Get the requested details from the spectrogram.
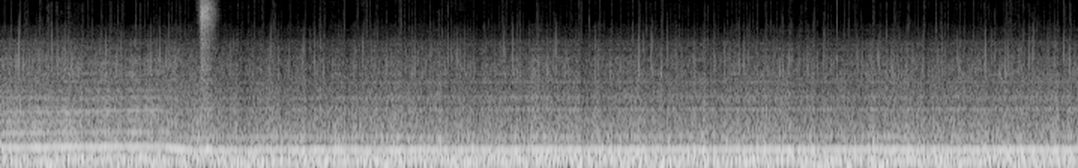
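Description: A motorcycle engine hums steadily at speed, dropping slightly in pitch as it shifts.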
